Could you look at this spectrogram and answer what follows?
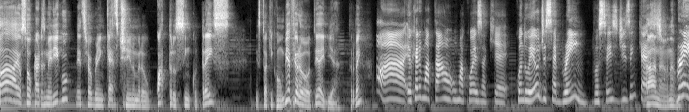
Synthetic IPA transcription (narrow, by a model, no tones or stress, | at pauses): olaewsokaɾlʊzmeɾiɡʊesɪɛʊbɾẽj̃kɛst͡ʃɪnũmeɾʊkwat̪ɾʊsĩŋkʊt̪ɾejs | ɪst̪owakikõbiɐfioɾot̪ʊiaibḭɐ̰t̪ud̪ʊbẽj̃oaewkɛɾʊmat̪aũmɐkojzɐkʰɪɛkwɐ̃nd̪ʊewd͡ʒisɛbɾẽj̃vosezd͡ʒizẽj̃kɛanɐ̃w̃nɐ̃w̃bɾẽ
